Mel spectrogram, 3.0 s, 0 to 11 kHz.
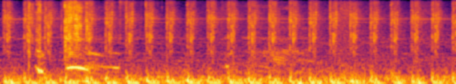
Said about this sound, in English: A storm of 50-caliber bullets pounded into Makayu, breaking his chest open amid flowing ribbons of blood. Great gouts of earth exploded all around him.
